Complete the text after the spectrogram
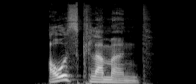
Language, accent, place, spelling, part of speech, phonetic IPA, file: German, Germany, Berlin, ausklammernd, verb, [ˈaʊ̯sˌklamɐnt], De-ausklammernd.ogg
- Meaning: present participle of ausklammern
